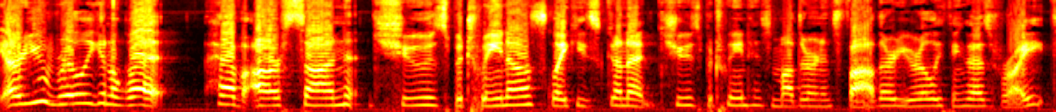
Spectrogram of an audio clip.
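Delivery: ordinary delivery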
